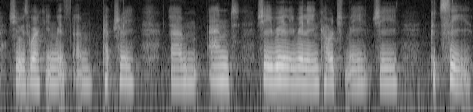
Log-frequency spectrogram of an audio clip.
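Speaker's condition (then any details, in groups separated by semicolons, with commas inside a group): Cerebral palsy; left-sided muscle tension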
